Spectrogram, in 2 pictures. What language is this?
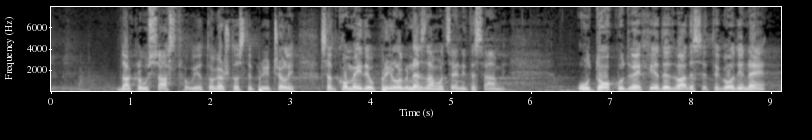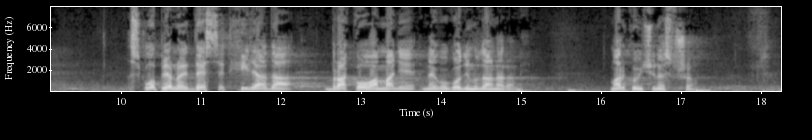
Serbian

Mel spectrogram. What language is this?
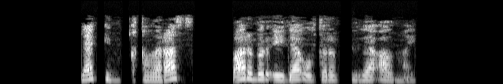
Bashkir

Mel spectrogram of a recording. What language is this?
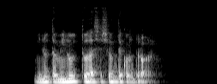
Galician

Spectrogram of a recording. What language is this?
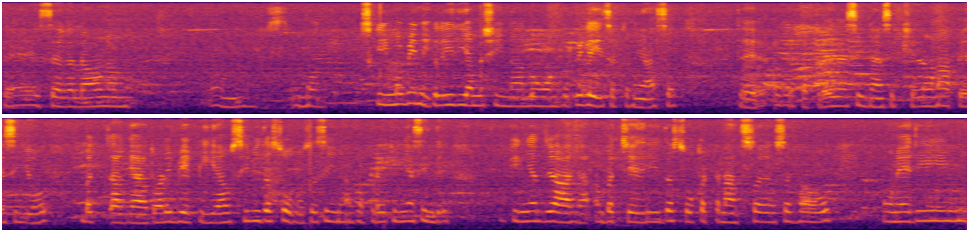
Dogri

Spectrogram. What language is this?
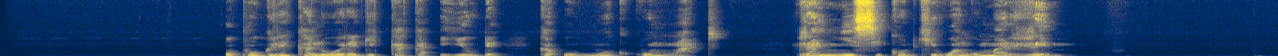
Luo (Kenya and Tanzania)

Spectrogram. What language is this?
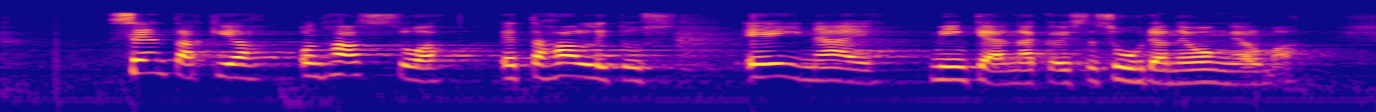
Finnish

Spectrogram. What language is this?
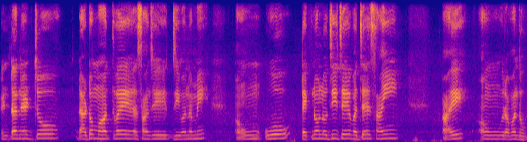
Sindhi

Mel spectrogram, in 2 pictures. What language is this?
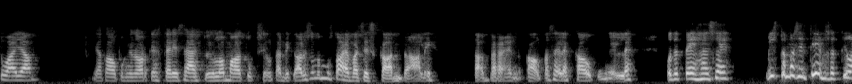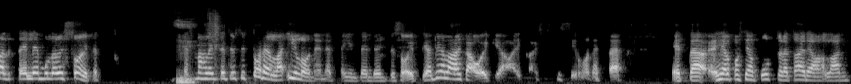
Finnish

